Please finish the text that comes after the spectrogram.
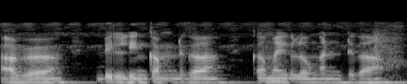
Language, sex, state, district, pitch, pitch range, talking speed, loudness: Wancho, male, Arunachal Pradesh, Longding, 90 Hz, 85-90 Hz, 120 wpm, -20 LUFS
